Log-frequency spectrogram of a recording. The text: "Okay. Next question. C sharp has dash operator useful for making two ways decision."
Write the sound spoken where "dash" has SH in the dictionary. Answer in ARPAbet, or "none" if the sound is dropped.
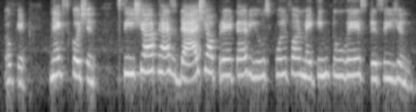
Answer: SH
